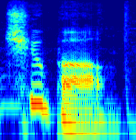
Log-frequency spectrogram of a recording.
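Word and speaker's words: Teahupo'o: It's pronounced Chupo, and it means broken skulls in Tahesian. Yeah, you heard that right, broken skulls. The waves at Chupo are massive and can reach up to 23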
